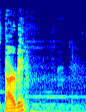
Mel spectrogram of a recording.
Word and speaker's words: Derby: oh there we go this guy said derby it's darby listen i can pronounce it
